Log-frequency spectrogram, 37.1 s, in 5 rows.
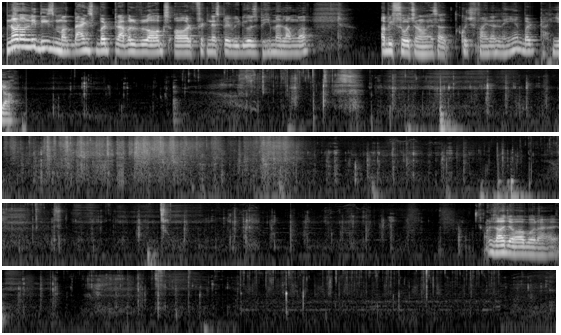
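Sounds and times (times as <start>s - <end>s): biting and chewing fried chicken: 8.0s - 16.7s, 17.8s - 28.8s, 29.8s - 37.0s.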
